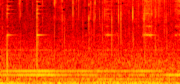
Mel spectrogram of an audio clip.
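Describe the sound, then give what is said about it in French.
Stone is struck sharply, twice in quick succession, and rings like a bell: a steady mid-pitched tone hangs on evenly for nearly two seconds over a faint background hiss. “Généralement, ça sonne comme une cloche hein, en deux. Ça sonne très bien.”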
